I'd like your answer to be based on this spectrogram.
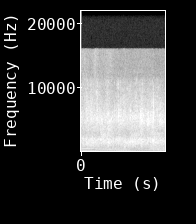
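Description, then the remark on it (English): A church audience claps their hands together in praise during a sermon, a dense, steady wash of applause that holds at an even loudness, with a sustained low tone humming underneath. No one speaks. “Come on, give him a hand clap of praise in this house.”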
